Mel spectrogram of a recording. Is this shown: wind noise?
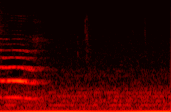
no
